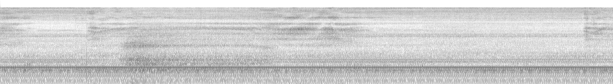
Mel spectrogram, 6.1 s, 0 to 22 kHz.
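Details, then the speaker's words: Compressor nebulizer running with 5 ml of saline: a loud, steady buzzing hum with hissing mist output. A licensed pharmacist with slight chest congestion is self-testing it. "Okay, so let's turn this bad boy on. It should start coming out of the nozzle immediately."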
